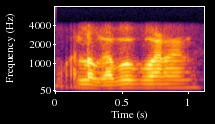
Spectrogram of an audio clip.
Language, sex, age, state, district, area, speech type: Assamese, male, 30-45, Assam, Charaideo, urban, conversation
